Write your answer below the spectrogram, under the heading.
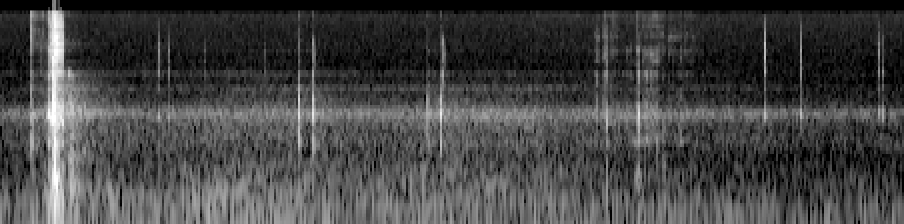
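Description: A sharp knock about half a second in, the loudest sound, followed by scattered light clicks of a computer mouse and keyboard over a faint steady hum.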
